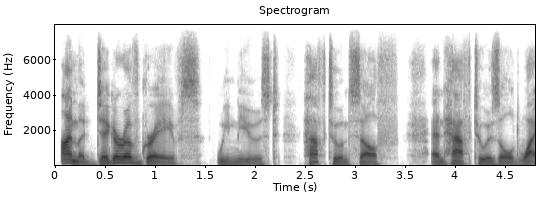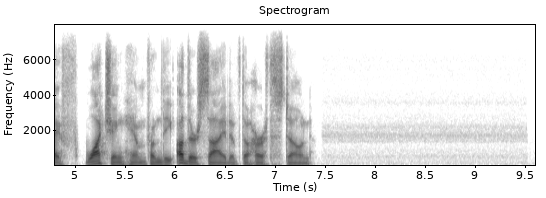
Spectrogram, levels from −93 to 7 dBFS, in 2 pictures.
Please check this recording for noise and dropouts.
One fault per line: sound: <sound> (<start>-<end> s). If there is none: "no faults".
no faults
